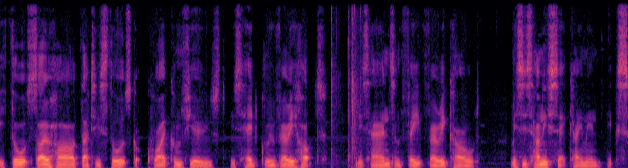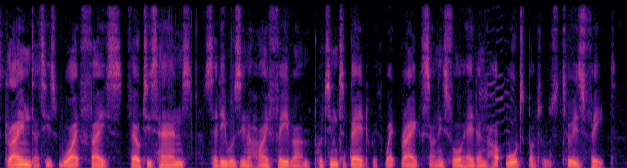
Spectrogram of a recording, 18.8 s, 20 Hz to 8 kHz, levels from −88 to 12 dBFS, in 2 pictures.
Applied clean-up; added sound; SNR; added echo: neural mask model RNNoise.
